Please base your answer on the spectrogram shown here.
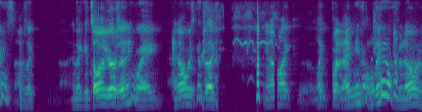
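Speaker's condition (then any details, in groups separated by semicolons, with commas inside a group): ALS; on drug, stronger bite, speaks better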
